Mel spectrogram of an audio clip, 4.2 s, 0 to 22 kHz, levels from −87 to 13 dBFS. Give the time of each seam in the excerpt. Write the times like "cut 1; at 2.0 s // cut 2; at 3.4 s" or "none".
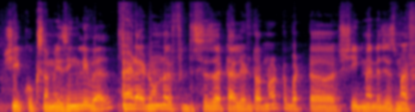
cut 1; at 1.1 s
